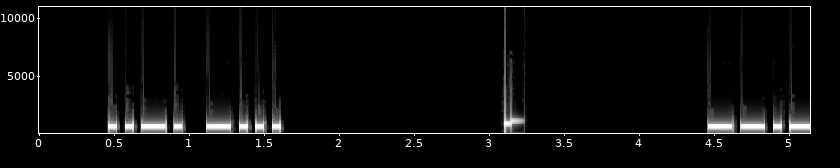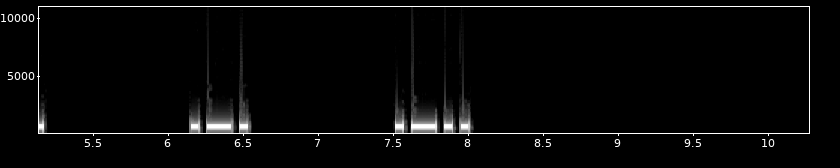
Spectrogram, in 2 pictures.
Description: Morse code, heard as a keyed tone, about 22 wpm, spaced as for 10 wpm, 690 Hz. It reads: FB QRL
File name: Top 20 QSO Elements - 6x Character Spacing - 22wpm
